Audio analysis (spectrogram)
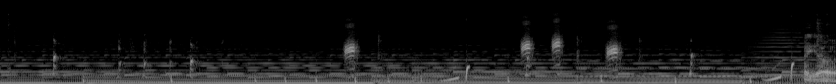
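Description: Ducks quack repeatedly in the Stardew Valley farm game, short sharp calls scattered over steady game music, with ticking effects mixed in throughout.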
